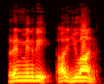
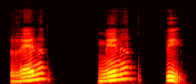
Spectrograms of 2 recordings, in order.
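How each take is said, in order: First: Said in the usual way. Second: renminbi stretched very slowly, syllable by syllable; drawn-out drill. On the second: Shown as a demonstration. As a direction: draw out renminbi slowly for students to repeat. Teacher drilling currency name. (Renminbi को बहुत धीरे, खींचकर बोलना)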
